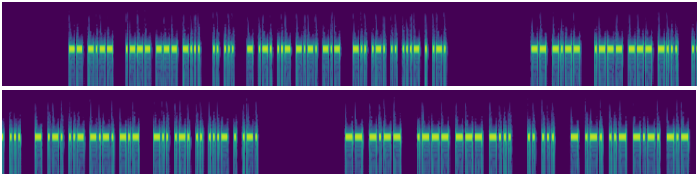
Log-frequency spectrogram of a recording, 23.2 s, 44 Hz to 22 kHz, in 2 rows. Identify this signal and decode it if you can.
Morse code, heard as a keyed tone, about 33 wpm, 700 Hz. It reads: MY JOB IS TRUCK DRIVER MY JOB IS TRUCK DRIVER MY JOB IS TRUCK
